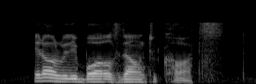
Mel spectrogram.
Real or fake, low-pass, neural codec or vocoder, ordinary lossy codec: fake; 7.2 kHz; vocoder, 22.05 kHz, 80 mel bands, WaveNeXt; none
